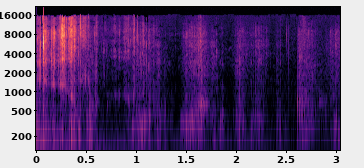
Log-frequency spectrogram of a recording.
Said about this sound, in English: Okay, take a chip. You're gonna crunch it at three. Hey! 2, 1, crunch.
